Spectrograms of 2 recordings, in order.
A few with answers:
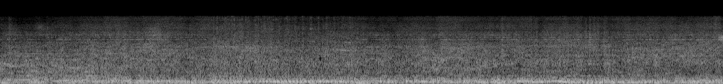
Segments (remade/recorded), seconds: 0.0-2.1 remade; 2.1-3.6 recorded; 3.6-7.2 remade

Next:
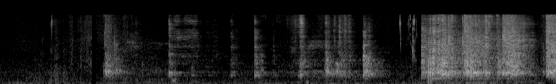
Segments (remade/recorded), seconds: 0.0-2.8 recorded; 2.8-3.9 remade; 3.9-5.6 recorded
